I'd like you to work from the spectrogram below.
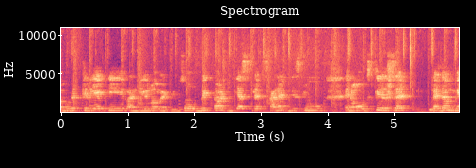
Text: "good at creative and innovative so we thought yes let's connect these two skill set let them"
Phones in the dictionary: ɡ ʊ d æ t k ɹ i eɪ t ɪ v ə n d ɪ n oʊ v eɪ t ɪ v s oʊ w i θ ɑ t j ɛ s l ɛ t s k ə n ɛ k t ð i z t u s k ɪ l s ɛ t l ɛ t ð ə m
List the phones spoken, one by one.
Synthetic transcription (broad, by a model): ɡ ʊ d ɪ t k ɹ i eɪ t ɪ v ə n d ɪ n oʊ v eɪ t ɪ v s oʊ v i t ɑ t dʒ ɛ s l ɛ t s k ə n ɛ k t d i s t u s k ɪ l s ɛ t l ɛ t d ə m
